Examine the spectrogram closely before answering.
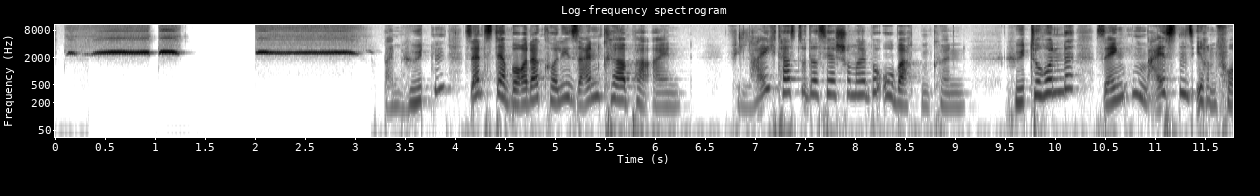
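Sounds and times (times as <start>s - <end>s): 
shepherd's whistle signal to herding dog: 0.0s - 3.3s
speech: 3.4s - 11.7s.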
